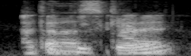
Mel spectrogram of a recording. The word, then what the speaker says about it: Themyscira: How do you pronounce that? Themyscira.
